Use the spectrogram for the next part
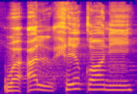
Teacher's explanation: huruf qof karena berharakat sukun maka dibaca pantul atau dibaca Qalqalah karena huruf q yang berharakat Sukun adalah huruf huruf-huruf pantul ya · huruf ni dipanjangkan dua harakat karena di depannya terdapat ya sukun atau ya mati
